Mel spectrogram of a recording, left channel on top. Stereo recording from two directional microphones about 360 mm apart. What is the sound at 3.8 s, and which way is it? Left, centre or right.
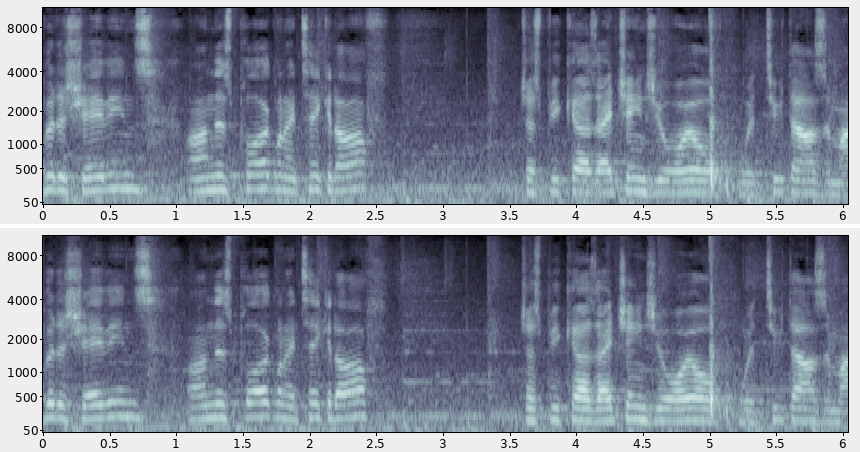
Speech, centre.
